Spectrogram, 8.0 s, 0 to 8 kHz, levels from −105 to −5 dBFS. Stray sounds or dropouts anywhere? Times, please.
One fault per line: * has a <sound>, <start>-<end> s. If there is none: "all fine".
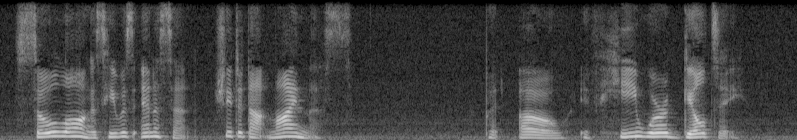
all fine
